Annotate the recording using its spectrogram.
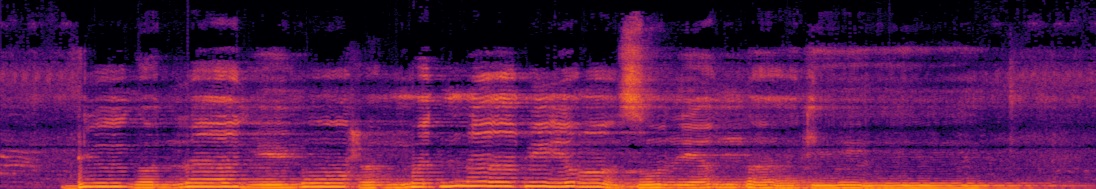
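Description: A solo male voice singing an Acehnese qasidah into a microphone, coming in about half a second in with long held notes that bend through melismatic turns.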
